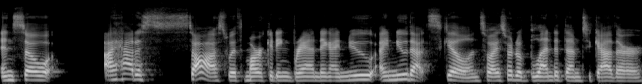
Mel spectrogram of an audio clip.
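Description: A woman's medium-pitched voice with fairly even intonation at a moderate pace, on a very clean recording with a silent background. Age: 30s. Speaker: personal branding agency CEO. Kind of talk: interview. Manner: calm.

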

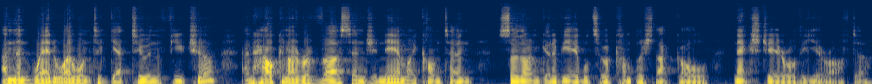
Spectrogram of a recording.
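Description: Recorded with a dry, close sound and no echo, a man with a British accent speaks at a fairly low pitch with ordinary pitch variation. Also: fairly quick pace, very clean recording, silent background. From England. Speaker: podcast network builder and podcaster. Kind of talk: interview conversation.

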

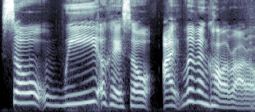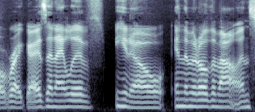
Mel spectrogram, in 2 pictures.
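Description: A woman with an American accent uses an ordinary speaking voice at medium pitch, moving at a moderate pace with lively intonation on a very clean recording with a silent background. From US Midwest, Cleveland, Ohio. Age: 20s. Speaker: food blogger. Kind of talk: interview. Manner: casual with fillers.

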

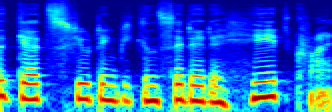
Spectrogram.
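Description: A woman talks at a moderate pace. She has a plain, everyday voice, medium in pitch. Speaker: podcast co-host. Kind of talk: casual discussion.

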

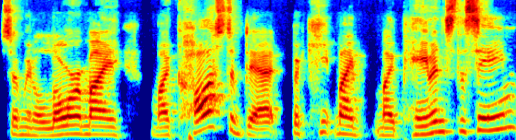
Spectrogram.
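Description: A woman with a plain, everyday voice, medium pitch, fairly quick pace and a Canadian accent. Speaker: personal finance expert. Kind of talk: interview.

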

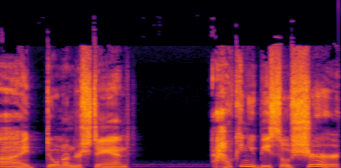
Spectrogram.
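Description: In a put-on character voice, a man speaks at a moderate pace with a fairly high pitch and very wide pitch swings, in a dry, close sound with no echo. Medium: read story.

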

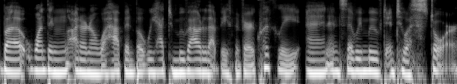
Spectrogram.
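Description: A woman speaks very fast with a slight Canadian accent, hardly pausing, her loudness very even and the sound dry and close with no echo. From Canada; Calgary, Canada. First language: Vietnamese. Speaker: startup founder and CEO. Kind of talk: casual interview chat.

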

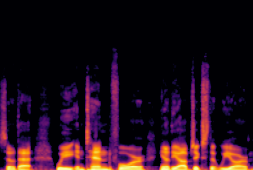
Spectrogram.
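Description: On a very clean recording with a silent background, a man speaks at a moderate pace with a very deep, low pitch. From United States. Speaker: museum chief scientist. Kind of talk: interview. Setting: recorded on location at a museum. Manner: animated.

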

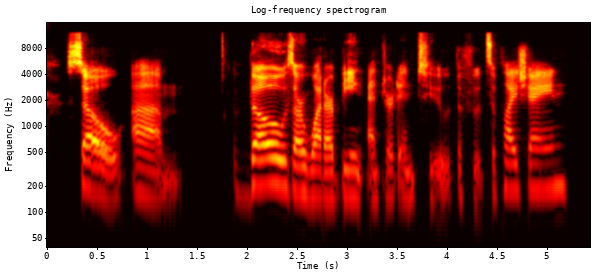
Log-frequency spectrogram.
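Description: A woman with an American accent and a plain, everyday voice, fairly low-pitched and fairly slow, with ordinary pitch variation, in a dry, close sound with no echo and a quiet background. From Montana. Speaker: pharmacist and cattle rancher. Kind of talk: casual interview chat.

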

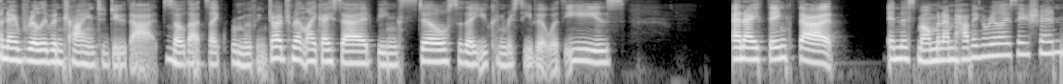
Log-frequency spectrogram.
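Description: A woman speaks in a plain, everyday voice of medium pitch, with lively intonation at a fairly quick pace. The recording is very clean with a silent background, and the sound is dry and close with no echo. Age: 20s. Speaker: podcast guest, former podcast regular. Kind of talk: casual chat. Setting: studio in Malibu, in person.

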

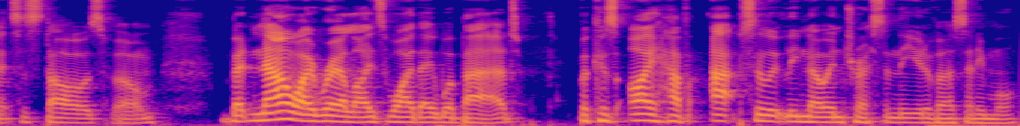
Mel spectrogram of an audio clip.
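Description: Very fast speech in a British accent on a very clean recording with a silent background. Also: man. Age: 20s. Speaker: YouTuber. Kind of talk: casual chat.

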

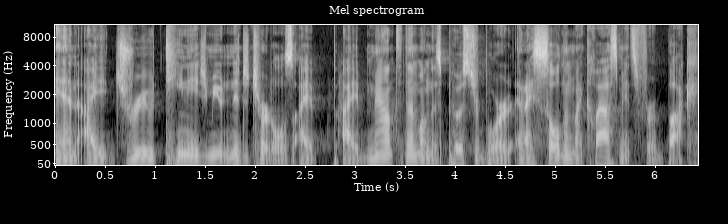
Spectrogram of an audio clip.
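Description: Speaking with an American accent, a man with a very deep, low pitch goes at a fairly quick pace with hardly any pauses and ordinary pitch variation. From US South, Georgia (Atlanta suburbs). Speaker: entrepreneur. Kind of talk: casual interview.

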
